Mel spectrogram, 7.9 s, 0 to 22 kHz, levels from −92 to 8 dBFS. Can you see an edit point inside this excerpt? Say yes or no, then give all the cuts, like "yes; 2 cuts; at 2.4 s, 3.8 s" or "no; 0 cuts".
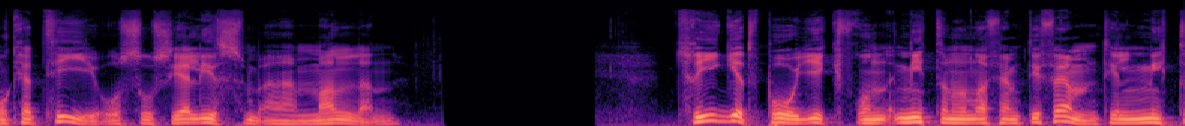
no; 0 cuts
